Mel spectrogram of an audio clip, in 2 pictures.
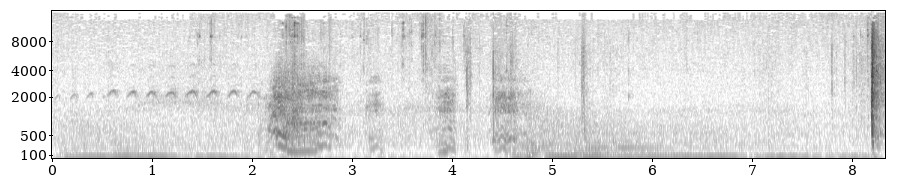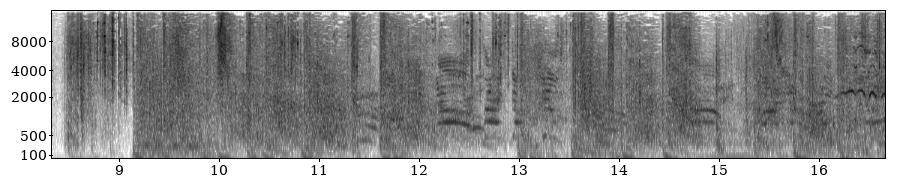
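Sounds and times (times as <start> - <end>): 
gunfire from the OK Corral gunfight scene: 9.2 - 12.2, 13.0 - 16.6.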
